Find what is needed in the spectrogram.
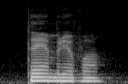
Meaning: darkness
- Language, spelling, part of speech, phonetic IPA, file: Ukrainian, темрява, noun, [ˈtɛmrʲɐʋɐ], Uk-темрява.ogg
